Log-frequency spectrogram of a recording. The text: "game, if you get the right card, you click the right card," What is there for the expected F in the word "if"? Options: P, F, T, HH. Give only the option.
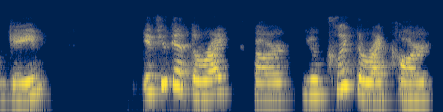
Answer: F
